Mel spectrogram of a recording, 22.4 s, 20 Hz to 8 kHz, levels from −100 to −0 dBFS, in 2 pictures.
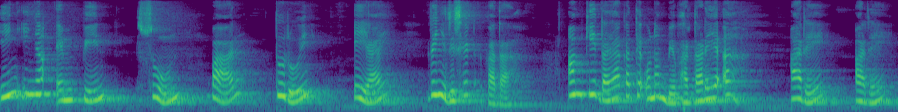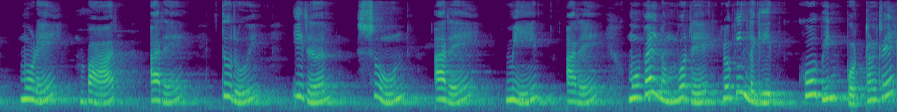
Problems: echo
